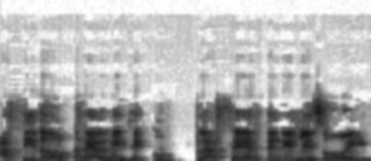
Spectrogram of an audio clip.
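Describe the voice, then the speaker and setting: A woman's high-pitched voice with a non-native accent and ordinary pitch variation. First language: not Spanish (speaking Spanish). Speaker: livestream host. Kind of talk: online panel discussion.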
